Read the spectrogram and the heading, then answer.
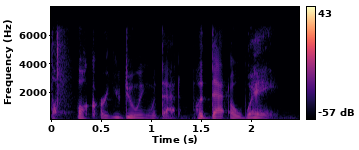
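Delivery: angry, confrontational, scolding tone. Acting out a scene with Hank getting out of the car, hushed angry tone. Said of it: "in kind of like a like a hushed angry tone".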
